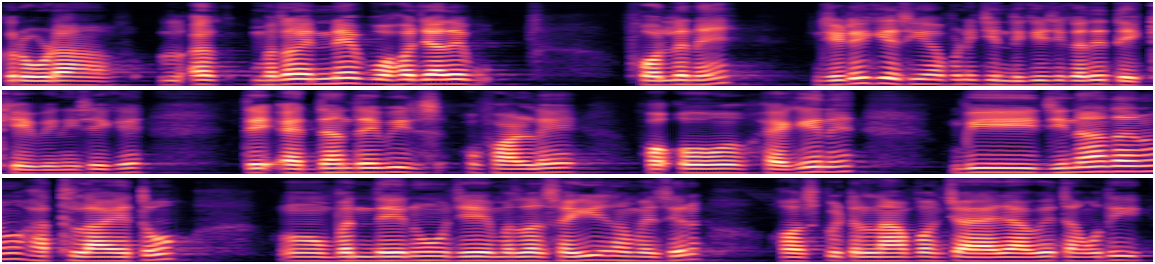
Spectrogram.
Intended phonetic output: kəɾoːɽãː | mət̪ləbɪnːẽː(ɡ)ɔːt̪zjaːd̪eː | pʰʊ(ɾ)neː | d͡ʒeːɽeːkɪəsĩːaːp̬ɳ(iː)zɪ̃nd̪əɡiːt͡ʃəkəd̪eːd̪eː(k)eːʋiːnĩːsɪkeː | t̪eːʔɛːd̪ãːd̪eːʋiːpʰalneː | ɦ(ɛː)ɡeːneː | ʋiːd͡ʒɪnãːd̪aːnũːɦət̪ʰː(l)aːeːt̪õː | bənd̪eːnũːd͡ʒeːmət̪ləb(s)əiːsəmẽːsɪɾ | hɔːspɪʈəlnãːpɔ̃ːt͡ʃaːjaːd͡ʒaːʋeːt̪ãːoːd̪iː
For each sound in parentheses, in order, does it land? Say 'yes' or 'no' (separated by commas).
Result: no, no, yes, no, yes, yes, yes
